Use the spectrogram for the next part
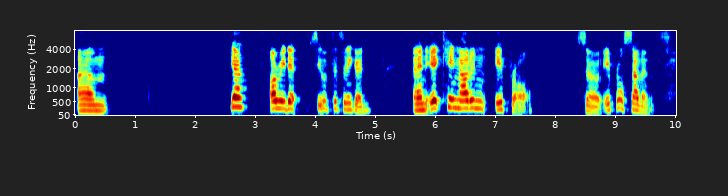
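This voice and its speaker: Slow, hesitant woman in her forties. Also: on the high side, animated. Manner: hesitant, musing, many ums. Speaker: book vlogger. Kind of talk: casual book chat to camera.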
